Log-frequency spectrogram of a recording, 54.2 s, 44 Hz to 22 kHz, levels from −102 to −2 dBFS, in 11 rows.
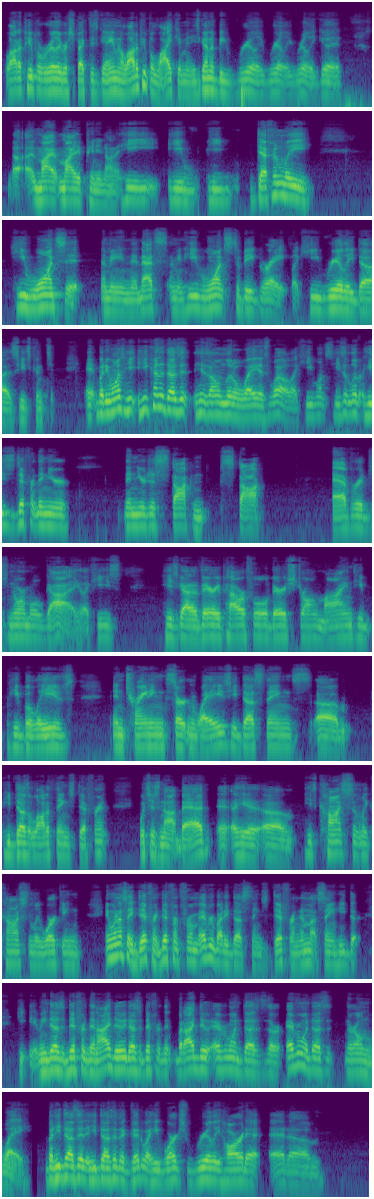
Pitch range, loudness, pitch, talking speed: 105-125 Hz, -29 LUFS, 115 Hz, 205 wpm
